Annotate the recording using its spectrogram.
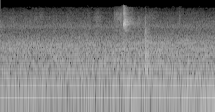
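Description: A sharp click from the switch of a small electric wet tile saw, followed near the end by the saw's motor starting up with a low, steady hum.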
